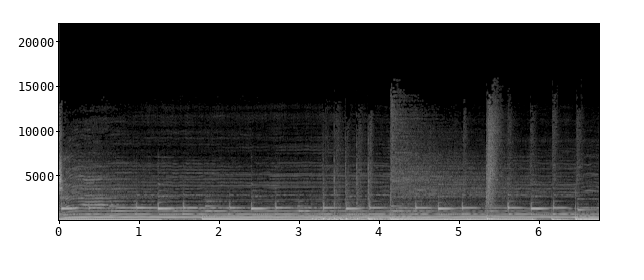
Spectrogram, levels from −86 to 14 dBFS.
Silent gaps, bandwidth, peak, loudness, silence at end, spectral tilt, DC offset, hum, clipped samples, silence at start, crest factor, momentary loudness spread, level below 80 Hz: none; 13.5 kHz; -6 dBFS; -21 LUFS; 0 s; -7 dB/octave; under 0.1%; none; under 0.1%; 0 s; 14 dB; 3 LU; -34 dBFS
